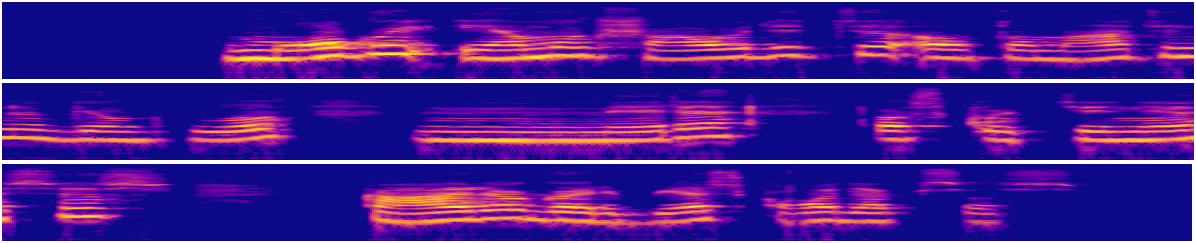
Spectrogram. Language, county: Lithuanian, Kaunas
